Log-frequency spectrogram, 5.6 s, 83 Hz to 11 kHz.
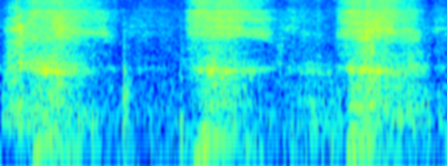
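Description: Three slow, rasping snores with airy breaths between, about 30 a minute; ordinary snoring.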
